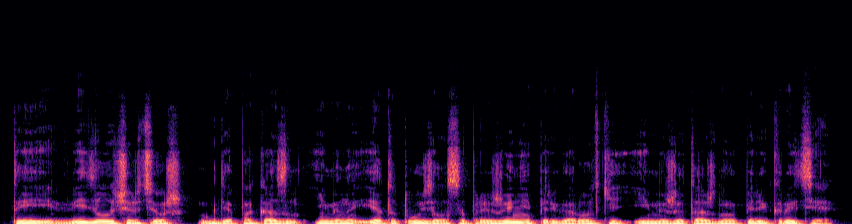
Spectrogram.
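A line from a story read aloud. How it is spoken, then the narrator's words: Calm, restrained. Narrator (Russian): Пока все еще спокойно и не срываясь на крик, уточнил я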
